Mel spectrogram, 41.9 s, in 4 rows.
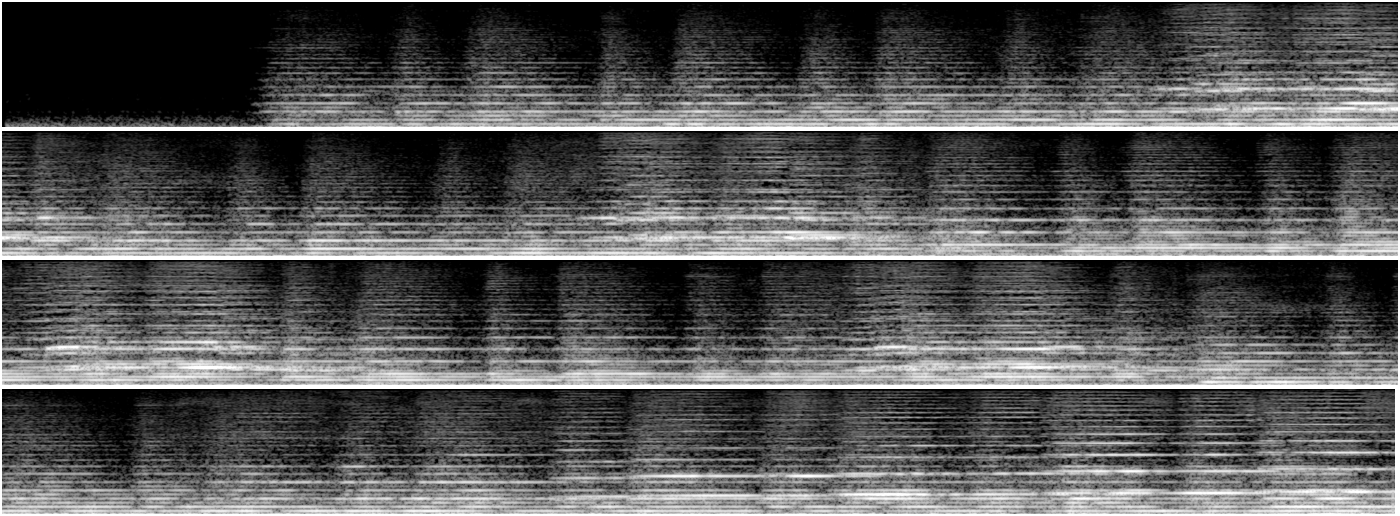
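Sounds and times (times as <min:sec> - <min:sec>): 
cello arrangement: 0:01.9 - 0:41.8.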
